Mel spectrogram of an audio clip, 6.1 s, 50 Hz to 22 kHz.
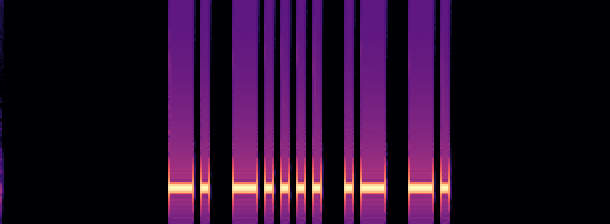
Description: Morse code, heard as a keyed tone, about 15 wpm, 700 Hz. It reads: N6AN
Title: USA Call Signs - 4 Characters - Repeated 3x - 15wpm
